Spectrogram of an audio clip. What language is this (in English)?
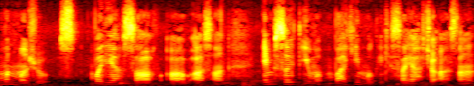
Kashmiri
